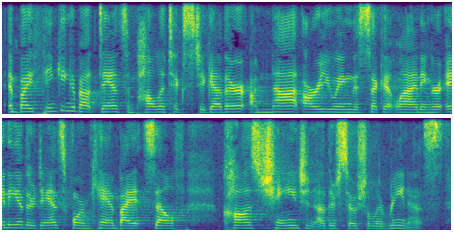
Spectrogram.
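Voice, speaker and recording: A woman author giving a measured academic talk on a stage, then hosting a panel. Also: lowish voice. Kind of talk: public lecture then moderating a panel. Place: event stage with live audience. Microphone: handheld stage microphone.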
